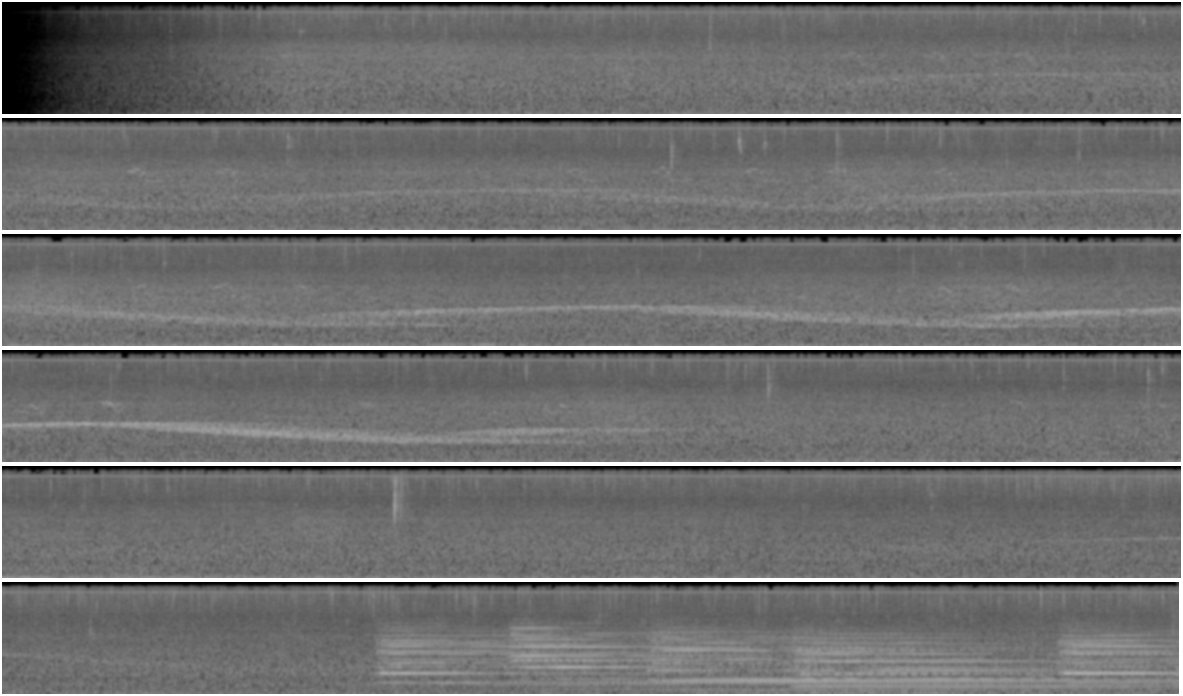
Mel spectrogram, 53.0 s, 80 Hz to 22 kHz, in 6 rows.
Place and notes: Shove Memorial Chapel, Colorado College, N Nevada Ave, Colorado Springs, CO, USA - Shove Chapel on a rainy afternoon
Recorded in front of Shove Memorial Chapel's main (Western) entrance, facing West, using a Zoom H2 recorder.
Rain, cars, emergency vehicle sirens, and bell chiming are all part of the soundscape.
20 April 2018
